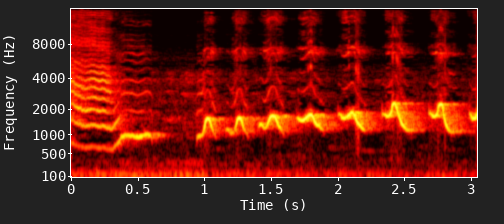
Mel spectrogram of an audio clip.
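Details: Caged laughingthrush (poksay) in a lure recording meant to prompt a silent bird to sing. A short harsh opening leads into a run of loud whistled notes, each rising then dropping, about four per second and climbing slightly in pitch, over a low steady background.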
